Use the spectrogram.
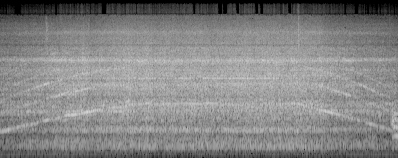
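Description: An electric mixer runs at high speed beating eggs, giving a loud steady whine with a slowly shifting pitch that never stops.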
